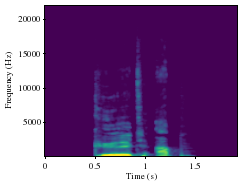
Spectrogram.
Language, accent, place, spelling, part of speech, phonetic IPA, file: German, Germany, Berlin, kühlt ab, verb, [ˌkyːlt ˈap], De-kühlt ab.ogg
- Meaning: inflection of abkühlen: 1. third-person singular present 2. second-person plural present 3. plural imperative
